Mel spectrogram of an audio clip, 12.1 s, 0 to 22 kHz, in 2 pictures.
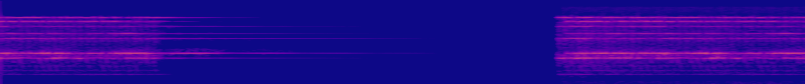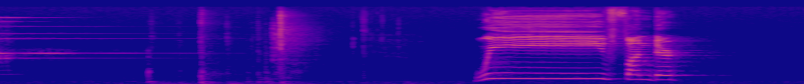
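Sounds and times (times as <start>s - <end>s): telephone bell ringing: 0.0s - 3.0s, 4.2s - 7.6s.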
